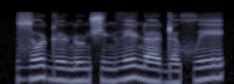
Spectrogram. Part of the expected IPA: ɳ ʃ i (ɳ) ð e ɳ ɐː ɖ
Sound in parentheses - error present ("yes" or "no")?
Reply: no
